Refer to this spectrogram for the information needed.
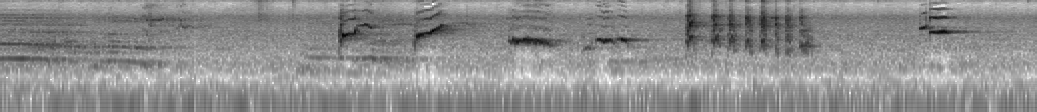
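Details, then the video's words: Greater green leafbird from Sumatra in the rainy season: after a quiet start come sharp upslurred whistles, short warbles and a fast stuttering rattle, then one final high note. "MUSIM HUJAN CUCAK HIJAU SUMATRA MASIH BISA GACOR"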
